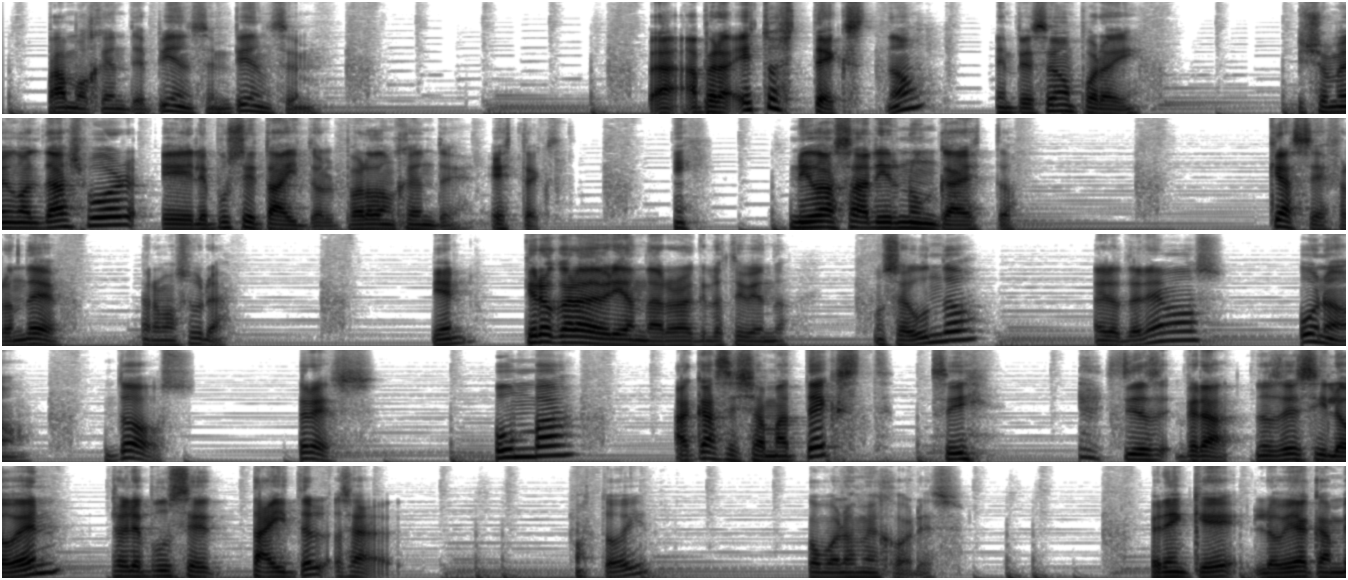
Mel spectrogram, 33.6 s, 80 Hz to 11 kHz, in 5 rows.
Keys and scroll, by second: 4.7 d, 5.2 s, 6.0 Up, 6.4 Return, 7.3-9.7 typing, 10.0 ctrl+s, 16.8 ctrl+r.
